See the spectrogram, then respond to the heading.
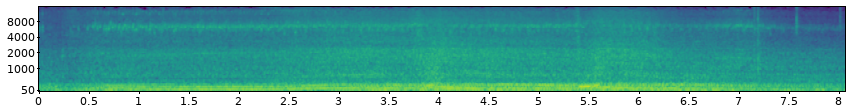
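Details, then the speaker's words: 1999 Dodge Ram 3500 utility truck, 5.9L V8 gas, automatic, 176,384 miles, jump-started and warm after running about 45 minutes without overheating. Smooth V8 burble rises cleanly with each throttle blip and returns to an even idle. Normal revving. "The engine sounds good. It's been running for about 45 minutes. It has not overheated. It idles smooth. It revs up nice."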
